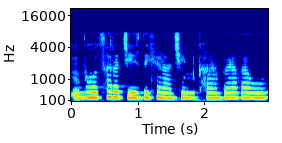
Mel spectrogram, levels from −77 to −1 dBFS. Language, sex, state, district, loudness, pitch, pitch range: Garhwali, female, Uttarakhand, Tehri Garhwal, -27 LUFS, 215 Hz, 205-220 Hz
